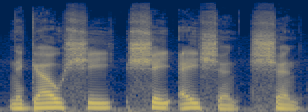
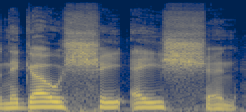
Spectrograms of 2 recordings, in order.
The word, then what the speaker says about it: negotiation: So it's not like a negotiation. It's negotiation. And there's like really long, kind of curvy, like letter too. Like it looks like a deformed version of S, but this shows the pronunciation as well, and you can pronounce like sh, right?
